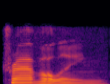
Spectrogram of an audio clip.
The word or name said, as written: traveling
